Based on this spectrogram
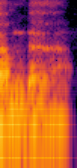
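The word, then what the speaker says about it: lambda: lamda kali F itu cara baca huruf ini lamda ya namanya lamda nah F itu frekuensi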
